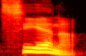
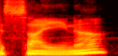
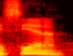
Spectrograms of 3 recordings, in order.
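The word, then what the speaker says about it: Siena: the the area yeah like the italian thing like i wouldn't be surprised that pl if plenty of people in the us pronounce it automatically cyena like a hyena but that's that's just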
